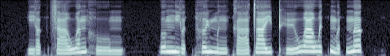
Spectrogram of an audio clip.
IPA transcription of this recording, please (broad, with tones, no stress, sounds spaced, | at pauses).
j ɐ˨˥ k̚ s aː˨˧ w ɐ˥ ŋ h uː˨ m | ʊ˥ ŋ j ɵ˧ t̚ h ɵ˥ ɥ m ɪ˧ ŋ k aː˨˥ t̪ aː˥ j pʰ yː˨˥ w aː˥ w ɪ˥ k̚ m ɵ˨˥ t̚ n̪ ɐ˥ k̚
